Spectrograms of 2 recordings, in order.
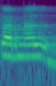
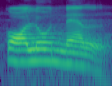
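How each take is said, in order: First: It sounds like 'kernel', with an r sound. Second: It sounds like 'col-o-nel', following the letters. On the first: This is how the word is really pronounced. "हम बोलते हैं कर्नल" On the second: This is a memory aid for the spelling. "while you are remembering the spelling you must have to keep on your mind that it is colonel"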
